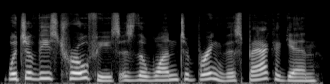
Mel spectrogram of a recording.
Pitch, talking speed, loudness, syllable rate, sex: 215 Hz, 220 wpm, -18 LUFS, 5.0 syllables/s, female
